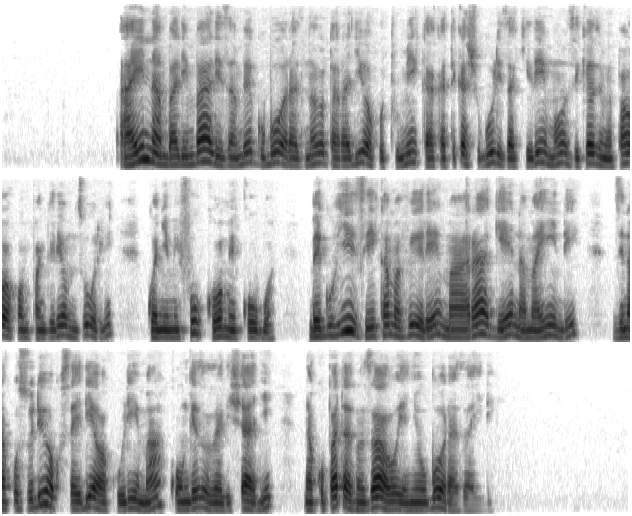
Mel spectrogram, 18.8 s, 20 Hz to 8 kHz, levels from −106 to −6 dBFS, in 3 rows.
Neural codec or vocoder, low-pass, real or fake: none; 7.2 kHz; real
